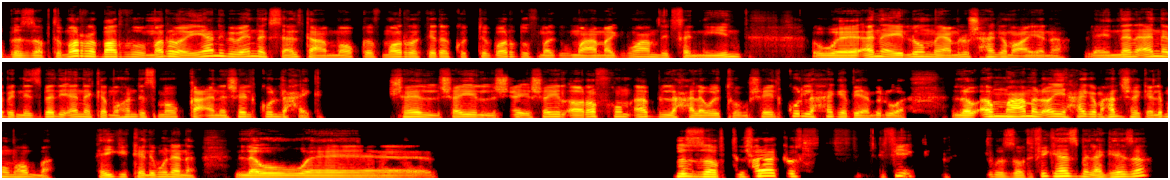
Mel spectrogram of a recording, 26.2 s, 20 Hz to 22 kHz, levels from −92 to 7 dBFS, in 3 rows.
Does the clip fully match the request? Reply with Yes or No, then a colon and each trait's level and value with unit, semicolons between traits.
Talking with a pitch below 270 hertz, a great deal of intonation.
No: medium, 140 Hz; average, 3.6 semitones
